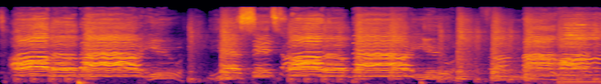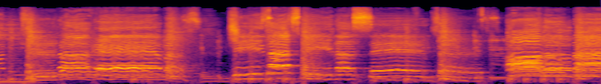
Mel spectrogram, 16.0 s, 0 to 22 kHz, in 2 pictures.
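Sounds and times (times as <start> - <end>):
other voices singing: 0.0 - 16.0
worship band playing: 3.8 - 16.0
woman singing with vibrato: 7.0 - 10.6.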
